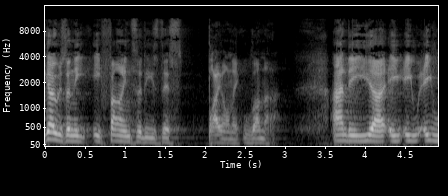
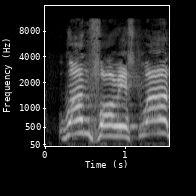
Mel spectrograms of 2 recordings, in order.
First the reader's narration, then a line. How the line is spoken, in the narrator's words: shouts, doesn't she, to him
